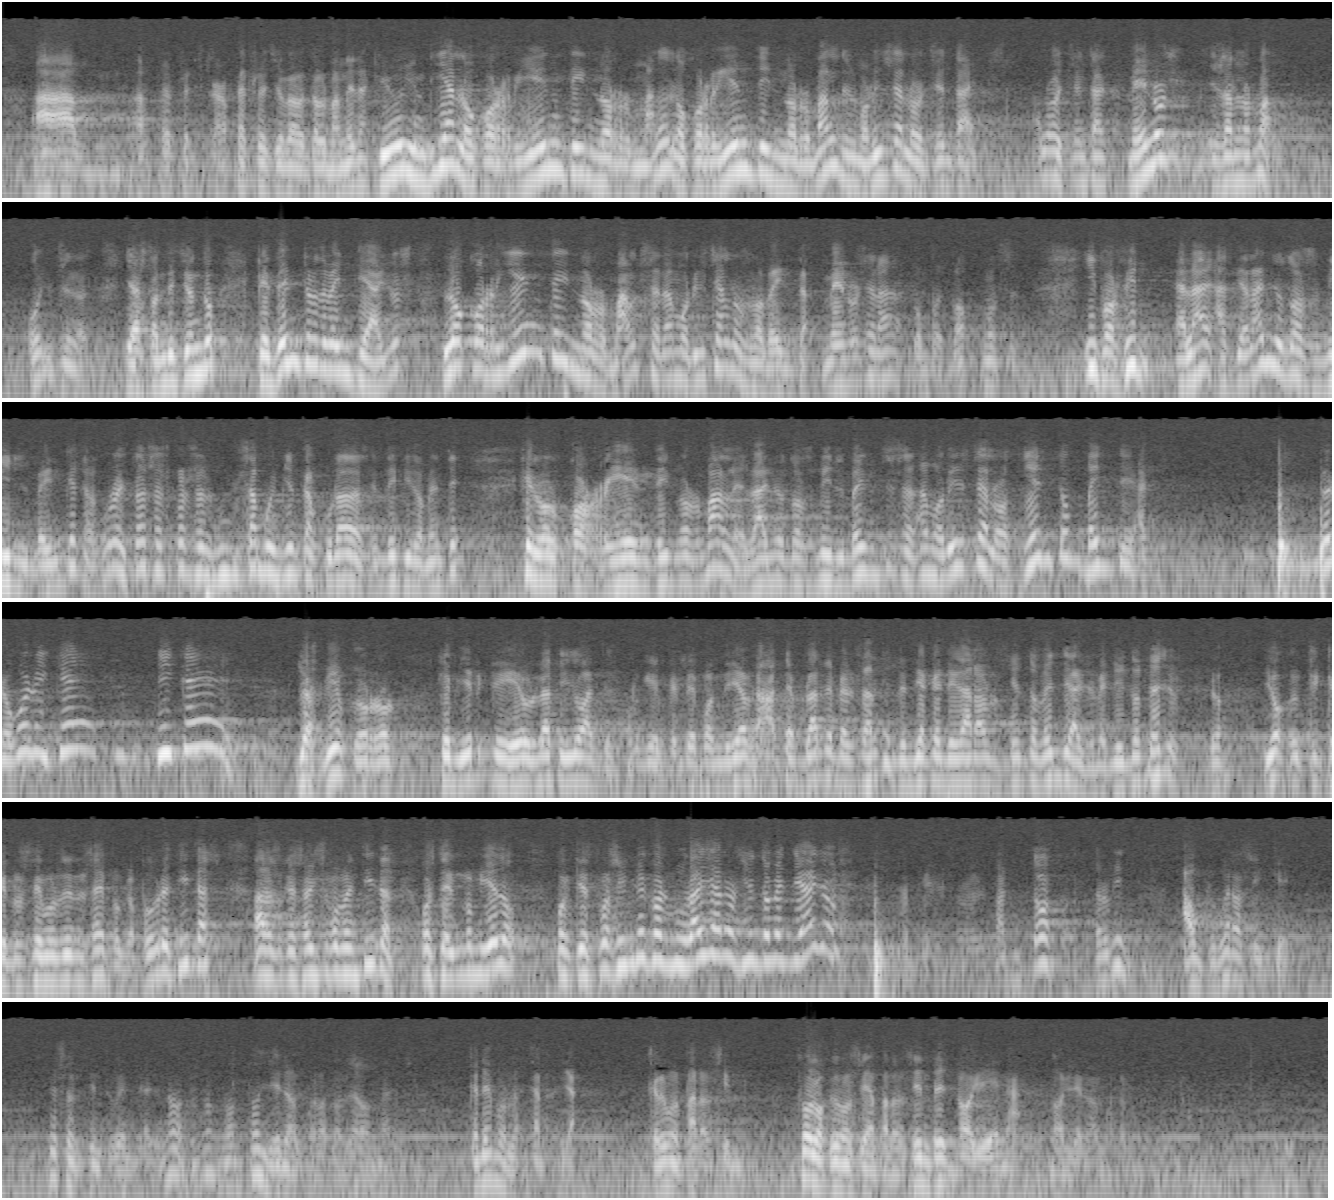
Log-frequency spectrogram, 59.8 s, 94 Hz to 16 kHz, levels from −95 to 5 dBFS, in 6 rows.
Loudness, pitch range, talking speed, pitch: -16 LUFS, 130-200 Hz, 190 wpm, 150 Hz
